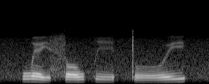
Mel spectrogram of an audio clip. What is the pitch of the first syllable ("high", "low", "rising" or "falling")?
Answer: low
